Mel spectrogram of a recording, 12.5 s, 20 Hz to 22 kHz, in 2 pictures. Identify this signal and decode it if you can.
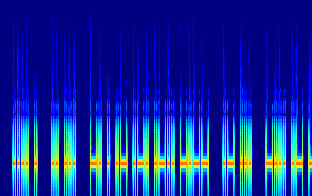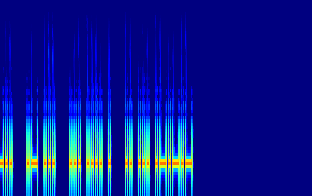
Morse code, heard as a keyed tone, about 28 wpm, 700 Hz. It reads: HE IS NEARLY AS BAD AS SHE IS.
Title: Sentences from Top 1300 Words 28wpm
